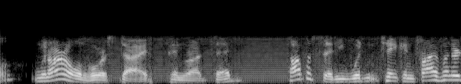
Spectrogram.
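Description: Throughout, the speech carries G.729 codec damage: everything sits between about 150 Hz and 3.6 kHz, and the voice sounds rough and synthetic, which fits an 8 kbit/s G.729A line. A spectrogram shows a hard ceiling near 3.6 kHz and smeared, blocky formant detail.

From 0.78 s to the end, mains buzz enters: switching spikes locked to a 50 Hz supply produce a steady, raspy drone, well below the speech but clearly present. A spectrogram shows evenly spaced horizontal lines stacked upward from 50 Hz; the waveform carries a regular spiky ripple.

Between 1.50 and 1.55 s comes VoIP packet loss concealed by the speech codec. About 20 ms of audio went missing, and the decoder filled it by repeating its last pitch and filter at falling gain. The result is a brief buzzy, fading tone, and the voice stays weak and distorted for a short stretch afterward. A spectrogram shows flat harmonic streaks replacing the normal formant movement, and the waveform shows a decaying, overly regular segment.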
